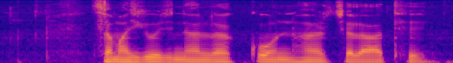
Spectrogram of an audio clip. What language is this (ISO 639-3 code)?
hne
